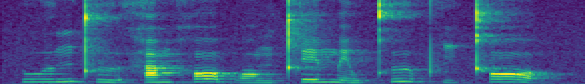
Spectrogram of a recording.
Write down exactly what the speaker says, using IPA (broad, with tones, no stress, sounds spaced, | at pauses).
ʋ ɯː˧˥ ŋ t̪ʰ ɯː˧˩ h a˧ m h ɔː˥˨ b ɔː˩ ŋ t̪ʰ e˧ m e˩ w kʰ ɯː˥˨ pʰ i˩˧ kʰ ɔː˥˨ k̚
